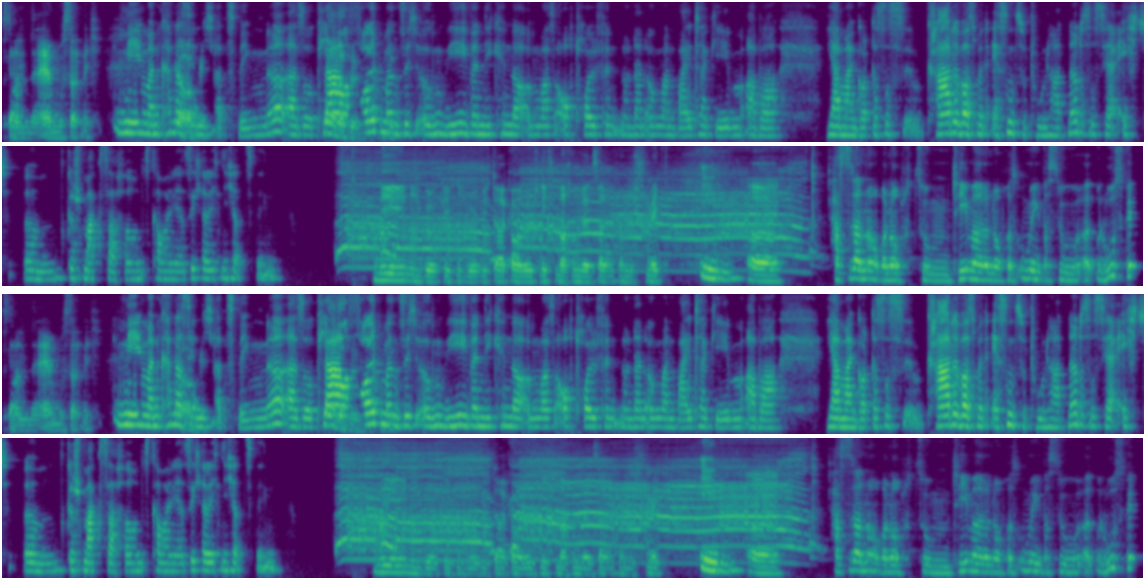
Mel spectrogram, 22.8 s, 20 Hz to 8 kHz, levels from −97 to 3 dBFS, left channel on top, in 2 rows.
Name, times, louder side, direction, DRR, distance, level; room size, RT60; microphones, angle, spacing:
voice 1, 0.0-0.9 1.7-1.9 3.2-3.6 15.1-18.4 18.9-19.2 19.7-22.7, left 5 dB, 85° left, 1.0 m, -31 dB
voice 2, 1.1-14.2 18.4-18.8, right 4 dB, 25° right, 0.4 m, -29 dB
Screaming, 14.7-19.6, right 3 dB, 75° right, 1.4 m, -32 dB
5.0 x 2.3 x 2.3 m
head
